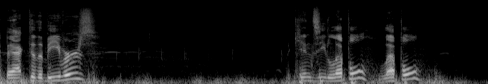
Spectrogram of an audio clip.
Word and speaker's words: Leppel: Mackenzie Leppel. Lapel, as they called her in Wanakee. The French pronunciation.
